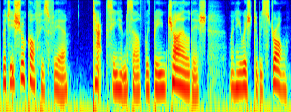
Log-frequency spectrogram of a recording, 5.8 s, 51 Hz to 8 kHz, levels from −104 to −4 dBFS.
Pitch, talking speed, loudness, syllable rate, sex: 155 Hz, 175 wpm, -19 LUFS, 4.2 syllables/s, female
